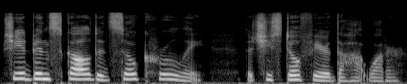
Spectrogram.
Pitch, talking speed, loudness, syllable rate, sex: 205 Hz, 190 wpm, -18 LUFS, 4.8 syllables/s, female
